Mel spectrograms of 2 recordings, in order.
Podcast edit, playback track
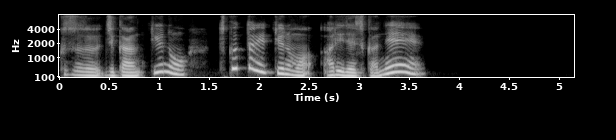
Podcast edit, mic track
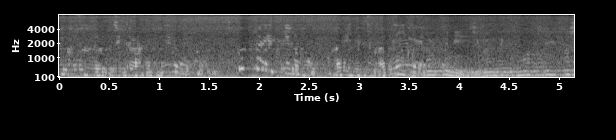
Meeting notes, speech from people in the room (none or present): present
